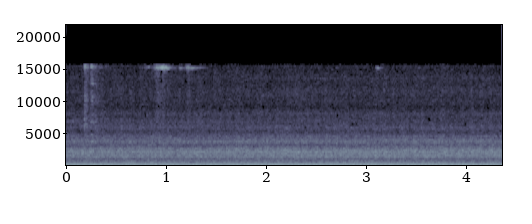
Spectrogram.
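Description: A vehicle engine idling steadily: an even low hum with a constant higher tone over it.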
